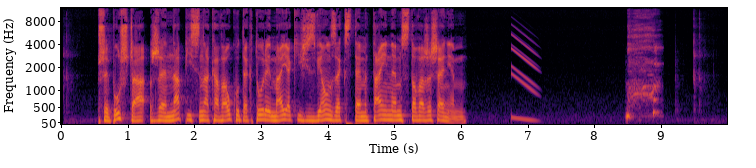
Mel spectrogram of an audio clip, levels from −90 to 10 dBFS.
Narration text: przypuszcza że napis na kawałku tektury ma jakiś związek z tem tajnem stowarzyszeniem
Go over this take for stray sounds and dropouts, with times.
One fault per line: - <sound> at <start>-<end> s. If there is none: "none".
- chirp at 6.7-7.2 s
- cough at 8.5-9.0 s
